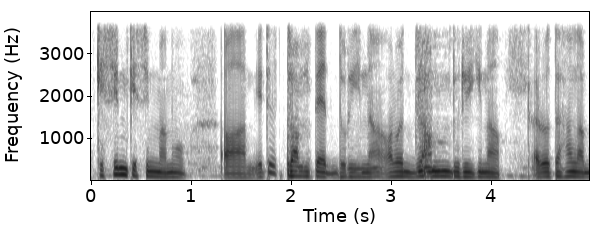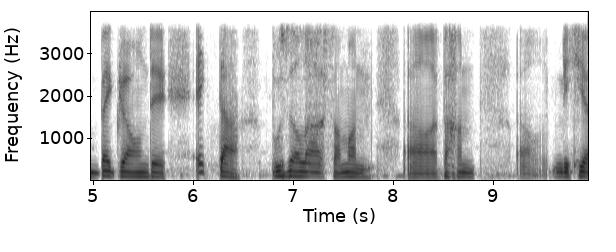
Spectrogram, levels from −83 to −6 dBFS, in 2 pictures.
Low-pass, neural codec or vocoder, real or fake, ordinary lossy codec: 3.6 kHz; codec, 16 kHz, 1 kbps, X-Codec, HuBERT features, trained on balanced general audio; fake; none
